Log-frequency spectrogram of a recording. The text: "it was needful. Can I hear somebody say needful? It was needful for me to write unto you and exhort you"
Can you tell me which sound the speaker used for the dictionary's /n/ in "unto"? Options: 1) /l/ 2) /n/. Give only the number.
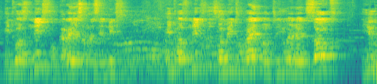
2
